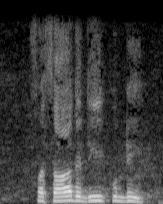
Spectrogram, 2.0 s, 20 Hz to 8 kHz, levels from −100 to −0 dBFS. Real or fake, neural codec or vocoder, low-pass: real; none; 7.2 kHz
